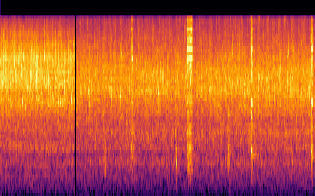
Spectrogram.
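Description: Pheasant breasts sizzling steadily in butter and olive oil in a frying pan. From about two seconds in, a knife taps sharply on a wooden cutting board several times as salt pork is diced.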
